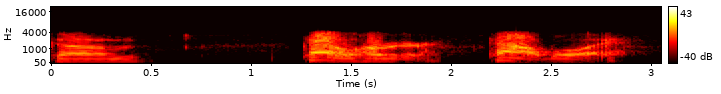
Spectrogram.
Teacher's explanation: a lot of the vowels in the Texan accent are elongated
